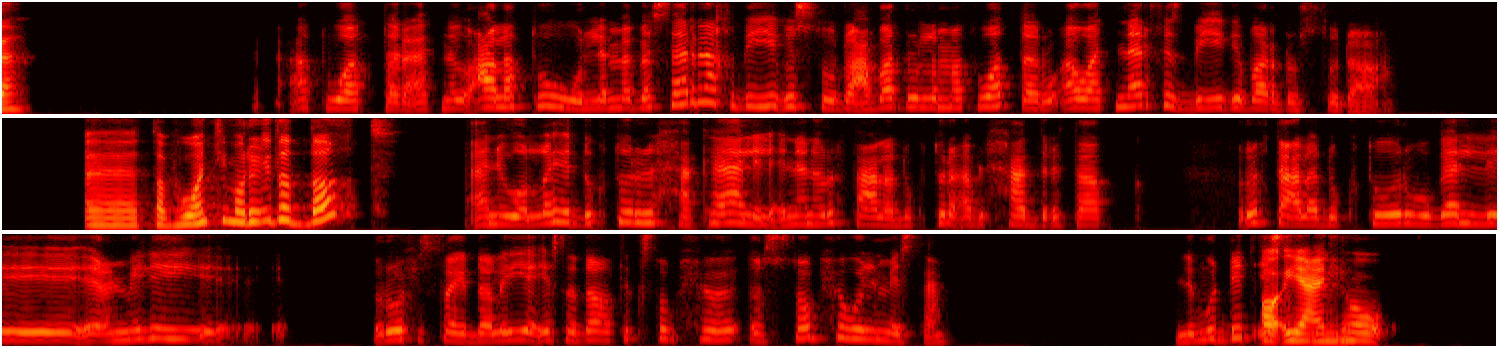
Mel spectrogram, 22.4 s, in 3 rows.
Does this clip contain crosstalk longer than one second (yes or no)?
no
